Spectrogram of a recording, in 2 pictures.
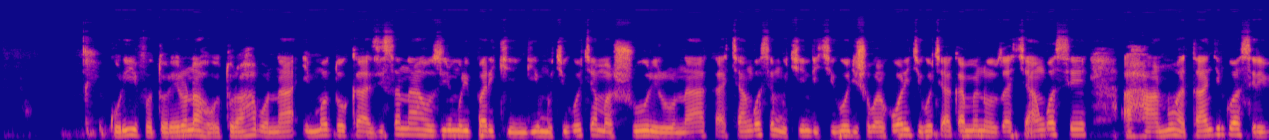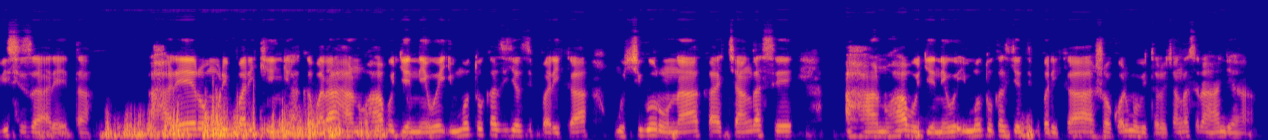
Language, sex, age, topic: Kinyarwanda, female, 18-24, government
